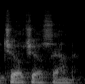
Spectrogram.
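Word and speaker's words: Cio-Cio-San: CI o CI o sa and but it's pronounced apparently Churchill sound so in Opera Howie's Churchill Sam better known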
